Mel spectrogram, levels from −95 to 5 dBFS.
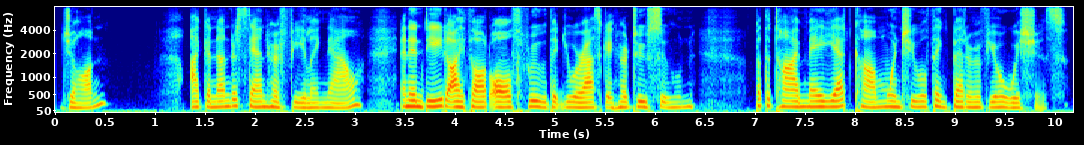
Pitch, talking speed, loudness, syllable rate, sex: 155 Hz, 200 wpm, -20 LUFS, 5.3 syllables/s, female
